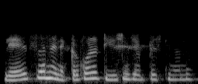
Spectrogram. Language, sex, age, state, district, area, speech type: Telugu, female, 18-30, Andhra Pradesh, Vizianagaram, urban, conversation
